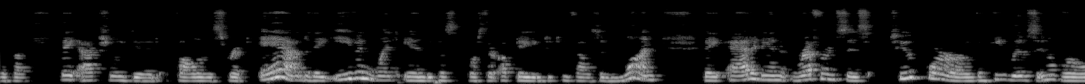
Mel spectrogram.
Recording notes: The sound is a bit rough, but future episodes are better, honest!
